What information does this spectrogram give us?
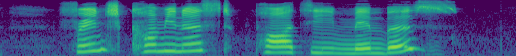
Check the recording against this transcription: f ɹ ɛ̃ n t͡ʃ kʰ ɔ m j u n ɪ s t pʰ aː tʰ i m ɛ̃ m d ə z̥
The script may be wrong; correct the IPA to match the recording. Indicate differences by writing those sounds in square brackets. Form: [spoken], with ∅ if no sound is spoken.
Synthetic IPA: f ɹ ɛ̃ n t͡ʃ kʰ ɔ m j u n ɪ s t pʰ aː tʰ i m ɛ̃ m [b] ə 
